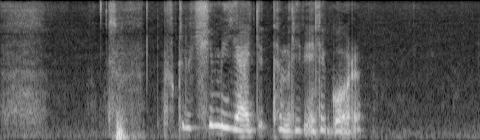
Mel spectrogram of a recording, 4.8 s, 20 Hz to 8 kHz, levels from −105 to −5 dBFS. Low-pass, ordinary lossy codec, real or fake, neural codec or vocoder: none; none; fake; codec, 16 kHz, 8 kbps, FreqCodec, smaller model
